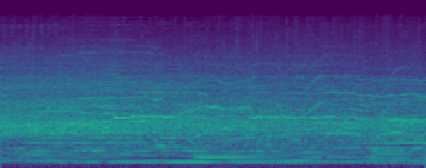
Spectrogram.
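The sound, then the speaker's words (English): A loud, sustained crowd roar with cheering, whoops and high yells layered over each other, staying intense and steady for several seconds without a break, as the crowd answers a call for all the lovers of Jesus to make some noise. “All the lovers of Jesus, make some noise.”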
